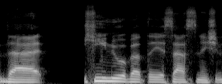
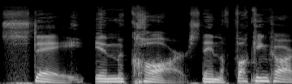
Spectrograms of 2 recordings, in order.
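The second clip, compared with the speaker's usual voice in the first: put-on commanding manner; 2 semitones higher than usual. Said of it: "Like he's commanding a dog".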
